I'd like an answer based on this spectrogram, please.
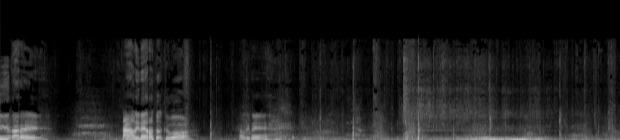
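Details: Huge fat cattle named Dragon Black, led out and taken to the weighing scale: three loud, arching, harmonic moos in quick succession, then a lower steady drone, with men talking and cheering around it.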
